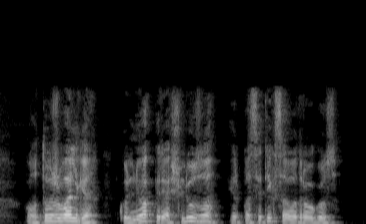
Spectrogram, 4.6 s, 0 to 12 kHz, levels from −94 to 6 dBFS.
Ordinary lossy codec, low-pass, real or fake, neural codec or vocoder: AAC, 48 kbps; 7.2 kHz; real; none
